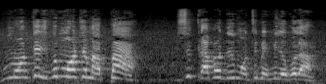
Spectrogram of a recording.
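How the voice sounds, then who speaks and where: A woman's voice: high-pitched, lively intonation, fast talker, fairly bright tone, slight background noise. A woman on a livestream, boasting and mocking her rivals in a repetitive, taunting rant. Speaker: social media livestreamer.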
